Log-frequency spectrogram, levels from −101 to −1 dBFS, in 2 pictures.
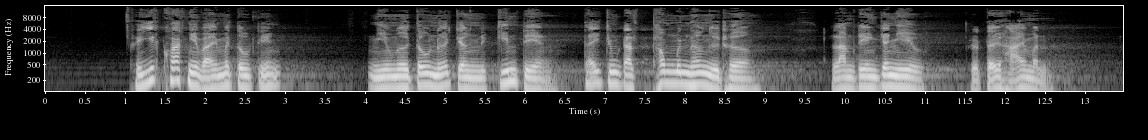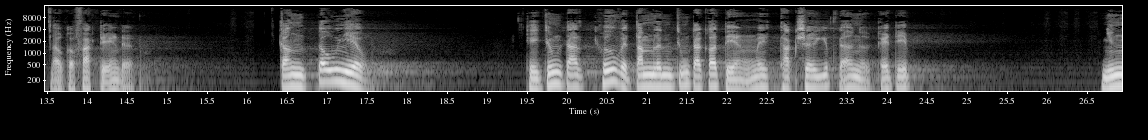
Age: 60-79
